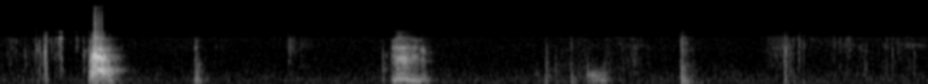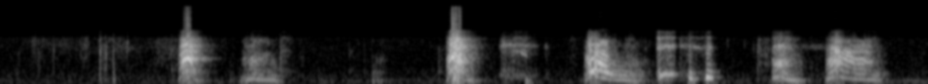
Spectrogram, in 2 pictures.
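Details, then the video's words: Jessy, a pet Yorkshire terrier, barking indoors: sharp single barks at scattered intervals, then a quicker run of barks and whining, yelping sounds toward the end, with quiet pauses between. "Jessy (Yorkie terrier) the funny bark dog - vicces ugatós kutya"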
